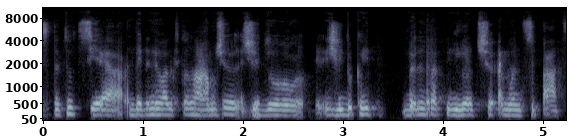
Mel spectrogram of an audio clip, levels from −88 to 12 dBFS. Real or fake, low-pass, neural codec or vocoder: fake; 9.9 kHz; codec, 24 kHz, 1.5 kbps, HILCodec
